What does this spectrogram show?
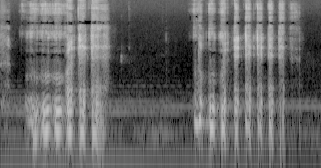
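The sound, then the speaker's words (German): A goat bleats twice, heard muffled through a stone wall, each call a quavering, stuttering cry lasting about a second, separated by a short pause. Both calls are fairly loud, with no talking over them. The goat is to be sacrificed in a ritual. “Die, die Bekloppten wollten eine Ziege opfern, um irgendwas aus den Niederhöllen zu beschwören.”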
